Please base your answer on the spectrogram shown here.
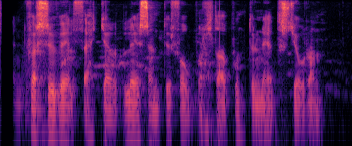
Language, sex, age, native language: Icelandic, male, 13, Icelandic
